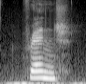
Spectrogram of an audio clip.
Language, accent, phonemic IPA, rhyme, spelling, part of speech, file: English, US, /fɹɪnd͡ʒ/, -ɪndʒ, fringe, noun / adjective / verb, En-us-fringe.ogg
- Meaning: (noun) 1. A decorative border 2. A decorative border.: A border or edging 3. A marginal or peripheral part 4. A group of people situated on the periphery of a larger community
